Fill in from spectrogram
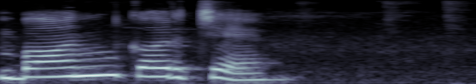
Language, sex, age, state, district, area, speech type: Goan Konkani, female, 18-30, Goa, Quepem, rural, read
